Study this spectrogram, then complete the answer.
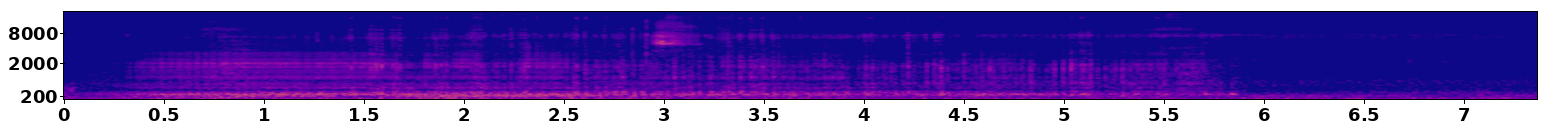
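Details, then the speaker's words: Noisy cooling fan from an aftermarket Android radio in a Toyota Sienna, bench-run on 12V battery after about six months' use: loud rough buzzing whir, then cutoff; fix is replacing it with a larger, quieter fan. "so that's a noise I got from from in uh when I sit in the car it's quite annoying the new one is a lot quieter and new one is a lot bigger so it's going to move the air a lot better than this one"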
